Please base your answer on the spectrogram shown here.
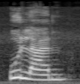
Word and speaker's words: ulan: So ulan, upuan, rain and chair, U. Not like under or umbrella. The letter U in Tagalog has an U sound.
